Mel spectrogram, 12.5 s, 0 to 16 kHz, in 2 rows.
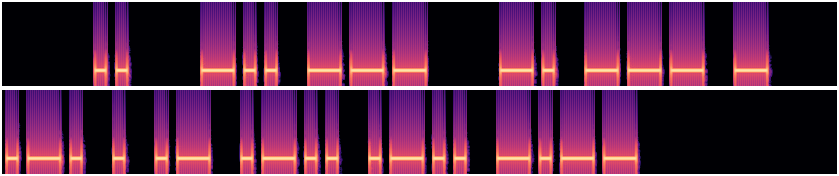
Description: Morse code, heard as a keyed tone, about 15 wpm, 700 Hz. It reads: I DO NOT REALLY
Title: Sets of 4 Words 15wpm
